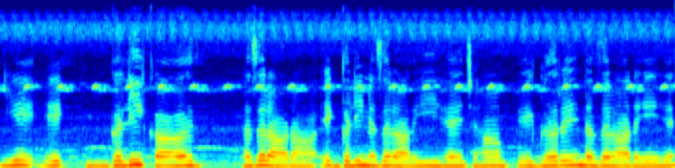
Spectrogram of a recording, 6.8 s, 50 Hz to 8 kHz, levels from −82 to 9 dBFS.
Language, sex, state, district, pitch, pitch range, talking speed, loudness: Hindi, female, Odisha, Khordha, 210 Hz, 205-215 Hz, 185 wpm, -15 LUFS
